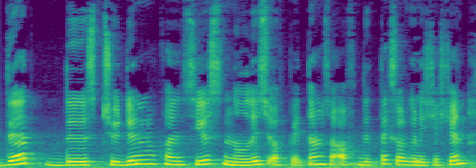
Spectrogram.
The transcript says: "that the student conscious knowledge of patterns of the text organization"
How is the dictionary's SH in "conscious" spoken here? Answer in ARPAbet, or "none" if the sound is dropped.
S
